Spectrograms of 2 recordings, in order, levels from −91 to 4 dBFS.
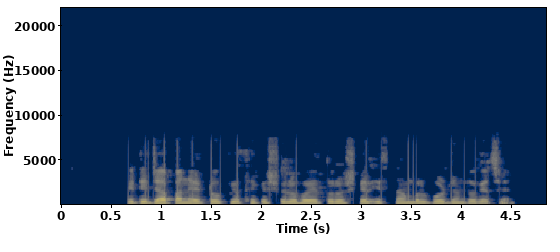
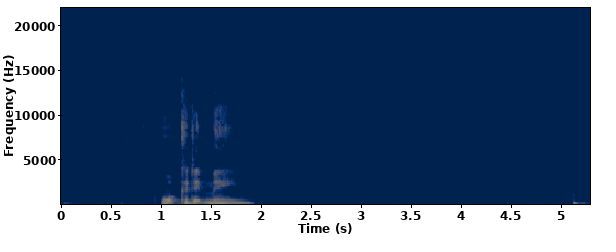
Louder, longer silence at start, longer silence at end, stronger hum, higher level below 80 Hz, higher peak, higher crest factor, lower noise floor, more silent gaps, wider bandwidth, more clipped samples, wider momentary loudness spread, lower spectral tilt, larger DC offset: first, -30 LUFS vs -47 LUFS; second, 0.65 s vs 1 s; first, 0.35 s vs 0.1 s; neither; first, -58 dBFS vs -74 dBFS; first, -10 dBFS vs -32 dBFS; about the same, 20 dB vs 22 dB; about the same, under -90 dBFS vs under -90 dBFS; neither; second, 7.6 kHz vs 12.5 kHz; neither; second, 11 LU vs 16 LU; about the same, -7.5 dB/octave vs -6.5 dB/octave; neither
